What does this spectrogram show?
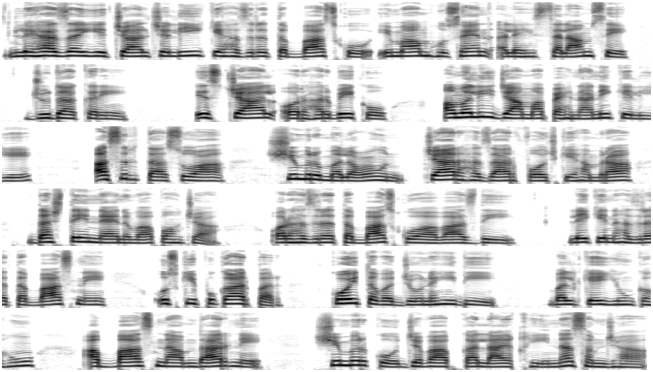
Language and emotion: Urdu, neutral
